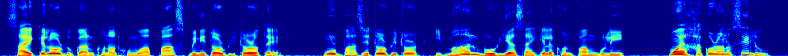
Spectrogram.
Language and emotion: Assamese, surprised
